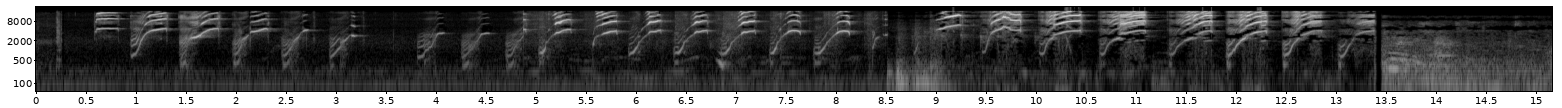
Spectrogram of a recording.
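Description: Guinea pig wheeking: a long run of high-pitched squeaks that each sweep upward, about two or three a second, coming faster and louder in the second half. It is the excited call that guinea pigs make when food is offered, here a strawberry held to its mouth.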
